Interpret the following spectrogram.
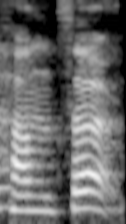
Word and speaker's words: Hunter: Linda Hunter rhymes with Shunter.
